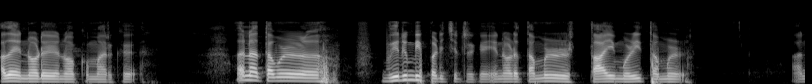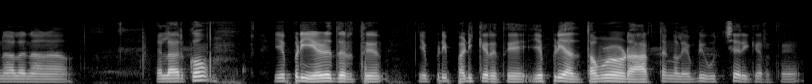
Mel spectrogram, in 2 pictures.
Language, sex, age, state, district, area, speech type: Tamil, male, 30-45, Tamil Nadu, Tiruvannamalai, rural, spontaneous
